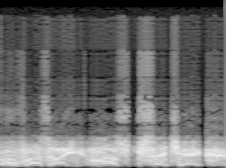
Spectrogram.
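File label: damaged water, mood med, Polish speech; War Thunder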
